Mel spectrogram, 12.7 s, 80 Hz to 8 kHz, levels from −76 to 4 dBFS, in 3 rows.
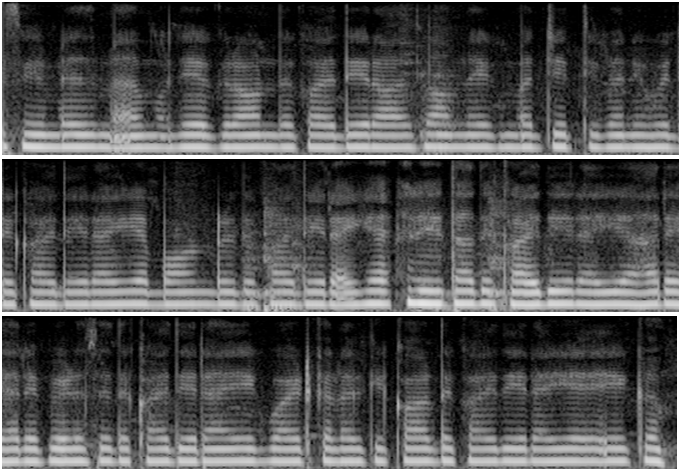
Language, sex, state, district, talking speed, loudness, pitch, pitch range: Hindi, female, Rajasthan, Churu, 230 wpm, -15 LUFS, 185 Hz, 185-190 Hz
